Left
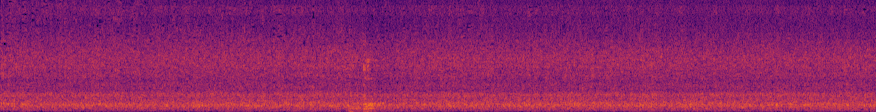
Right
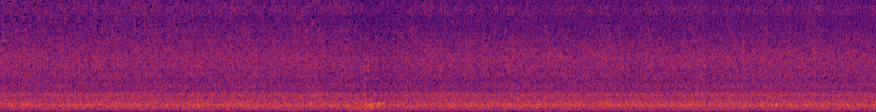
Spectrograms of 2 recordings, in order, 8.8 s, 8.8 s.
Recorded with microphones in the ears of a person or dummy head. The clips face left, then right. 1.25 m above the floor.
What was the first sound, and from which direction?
A cupboard door, 65° left (ahead or behind).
